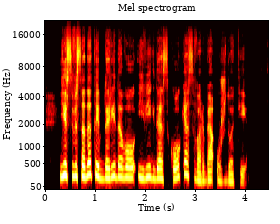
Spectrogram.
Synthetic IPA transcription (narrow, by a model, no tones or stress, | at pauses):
jɪsʋʲɪsɐd̪ɐt̪ɐɪp̚d̪ɐɾʲiːd̪ɐʋoːʔiːʋʲiːɡd̪ʲeːskoːkʲɛsʋɐɾʲbʲæːʔʊʒd̪uɔt̪ʲḭː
